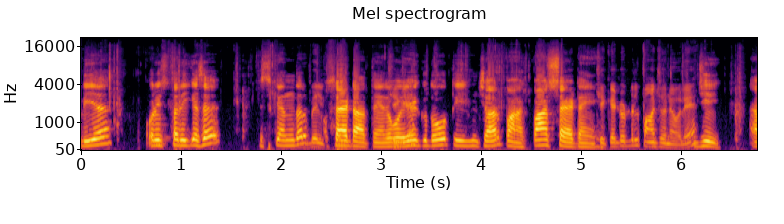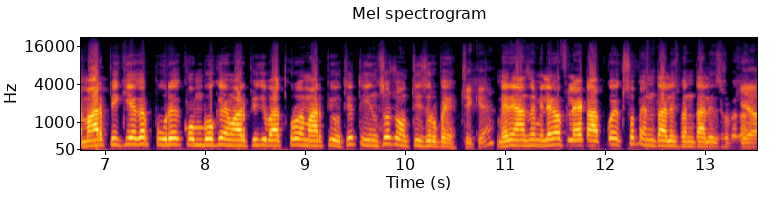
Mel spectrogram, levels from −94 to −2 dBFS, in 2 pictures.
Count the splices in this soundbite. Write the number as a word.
zero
